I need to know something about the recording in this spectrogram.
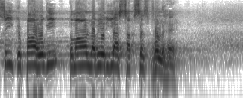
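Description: A young man sings loudly through a microphone.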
